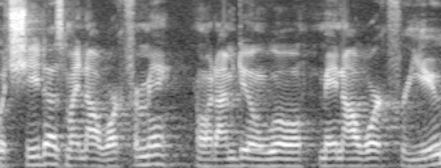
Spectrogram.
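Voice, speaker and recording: A man with a Canadian accent talks at a fairly quick pace over noticeable background noise. His medium-pitched voice stays monotone and flat. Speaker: real estate agent. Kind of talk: panel discussion. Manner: loud.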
